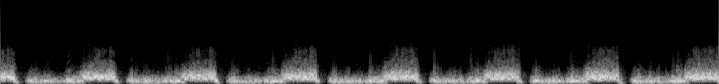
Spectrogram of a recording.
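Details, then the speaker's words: Double mitral lesion with dominant mitral regurgitation and a calcified mitral valve: soft first sound, no opening snap, pansystolic and mid-diastolic murmurs filling nearly the whole cycle, regular at about 60 a minute. "بعد كده نسمع حالة تانية double mitral lesion فيها dominant mitral incompetence وcalcification of the mitral valve، فالفيرست ساوند ضعيف ومفيش opening snap وبس مسموع pansystolic murmur وميد diastolic murmur."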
